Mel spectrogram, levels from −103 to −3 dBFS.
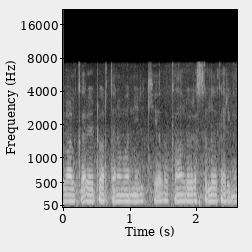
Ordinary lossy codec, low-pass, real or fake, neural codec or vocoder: none; 7.2 kHz; real; none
